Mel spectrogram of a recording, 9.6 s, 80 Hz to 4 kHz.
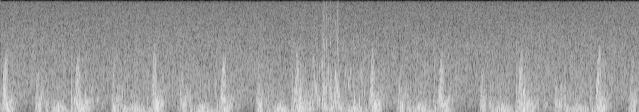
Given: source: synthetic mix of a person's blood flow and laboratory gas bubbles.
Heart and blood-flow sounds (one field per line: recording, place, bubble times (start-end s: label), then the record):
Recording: Doppler ultrasound of blood flow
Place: precordium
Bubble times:
4.56-5.45 s: bubbles
From the record:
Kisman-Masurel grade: 222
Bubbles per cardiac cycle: several, 3 to 8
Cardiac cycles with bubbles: 10 to 50%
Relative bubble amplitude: moderate (0.250 to 0.450)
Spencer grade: 2 (many but less than half of the cardiac periods contain bubble signals, singularly or in groups)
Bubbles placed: only in the low amplitude regions of the cardiac cycle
